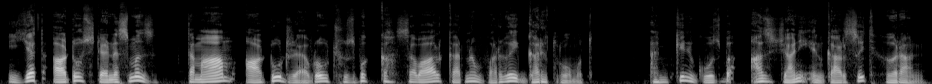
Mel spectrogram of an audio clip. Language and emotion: Kashmiri, surprised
